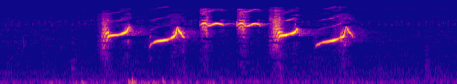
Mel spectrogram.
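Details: Cinereous tit, a master recording for training captive birds to sing more: one quick phrase of about six high, sharp notes, some sliding up, others flat and whistled, over near silence.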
